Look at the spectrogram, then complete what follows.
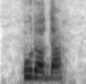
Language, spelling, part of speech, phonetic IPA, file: Polish, uroda, noun, [uˈrɔda], Pl-uroda.ogg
